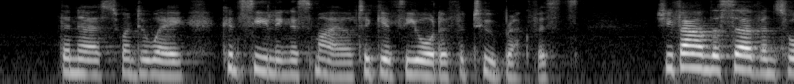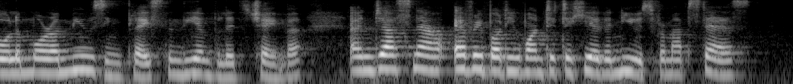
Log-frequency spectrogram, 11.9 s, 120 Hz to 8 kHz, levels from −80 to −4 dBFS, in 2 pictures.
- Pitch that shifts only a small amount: No, average, 3.5 semitones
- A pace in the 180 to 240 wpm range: Yes, average, 190 wpm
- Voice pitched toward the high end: Yes, high, 210 Hz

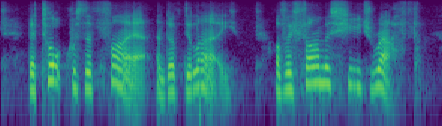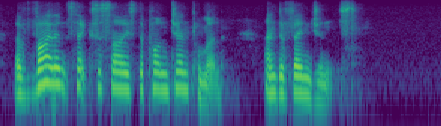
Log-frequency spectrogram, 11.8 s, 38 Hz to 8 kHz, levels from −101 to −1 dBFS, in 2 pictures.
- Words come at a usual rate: No, slow, 105 wpm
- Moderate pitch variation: Yes, average, 4.8 semitones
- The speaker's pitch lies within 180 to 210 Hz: Yes, high, 190 Hz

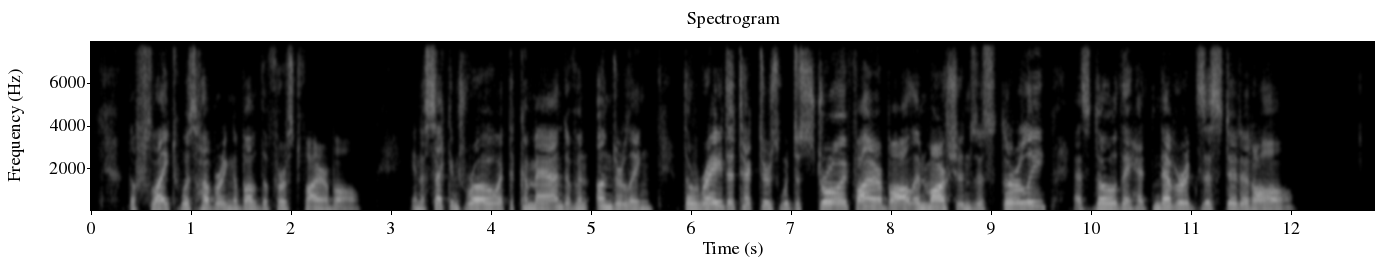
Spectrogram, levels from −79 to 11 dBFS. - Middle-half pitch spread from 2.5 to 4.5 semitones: Yes, average, 2.9 semitones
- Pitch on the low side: No, medium, 185 Hz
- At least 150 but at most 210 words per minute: Yes, average, 175 wpm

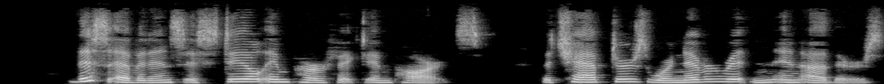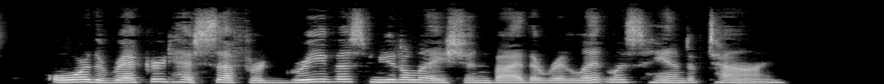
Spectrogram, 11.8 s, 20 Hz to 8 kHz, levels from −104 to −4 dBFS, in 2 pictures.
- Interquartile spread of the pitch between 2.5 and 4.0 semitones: Yes, average, 3.0 semitones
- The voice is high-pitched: Yes, high, 210 Hz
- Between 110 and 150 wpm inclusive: Yes, slow, 135 wpm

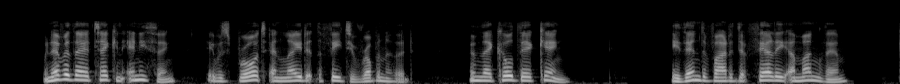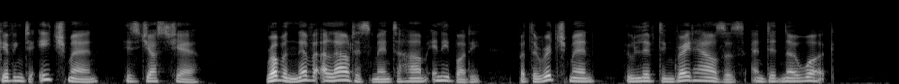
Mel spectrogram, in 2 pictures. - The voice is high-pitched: No, medium, 160 Hz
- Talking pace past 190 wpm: Yes, average, 200 wpm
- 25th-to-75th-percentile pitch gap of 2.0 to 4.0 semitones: No, average, 4.4 semitones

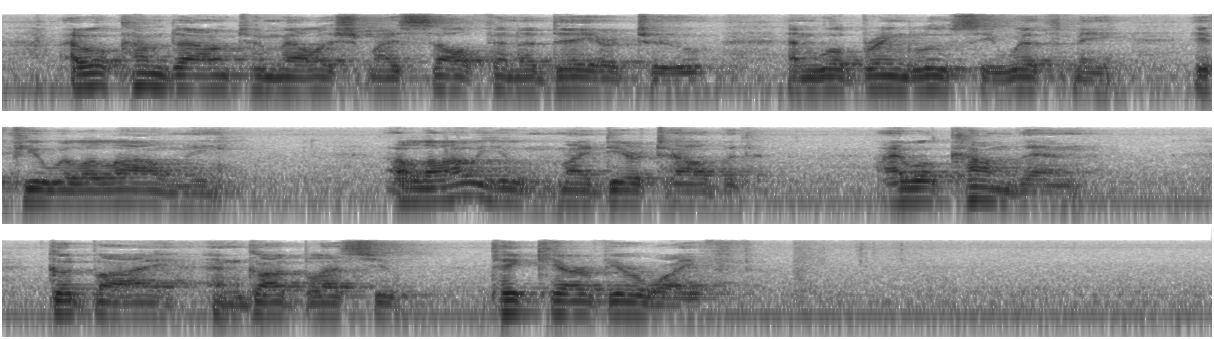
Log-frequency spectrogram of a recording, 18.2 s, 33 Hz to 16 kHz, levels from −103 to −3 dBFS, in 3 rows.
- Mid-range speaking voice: No, low, 115 Hz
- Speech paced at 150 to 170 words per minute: No, average, 140 wpm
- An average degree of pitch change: No, narrow, 1.9 semitones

